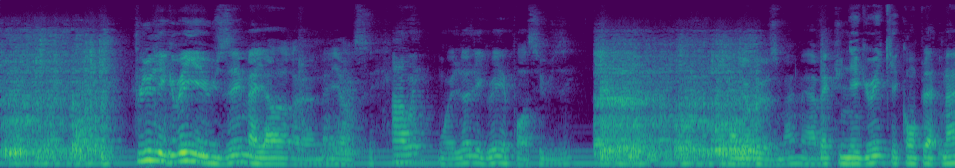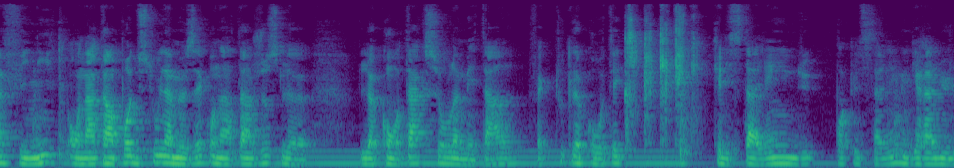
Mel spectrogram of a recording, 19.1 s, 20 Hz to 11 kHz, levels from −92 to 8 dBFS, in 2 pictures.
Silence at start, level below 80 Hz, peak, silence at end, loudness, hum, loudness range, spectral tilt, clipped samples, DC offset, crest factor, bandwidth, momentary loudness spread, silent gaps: 0 s; -58 dBFS; -4 dBFS; 0 s; -27 LUFS; none; 7 LU; -7 dB/octave; under 0.1%; under 0.1%; 22 dB; 10 kHz; 13 LU; none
